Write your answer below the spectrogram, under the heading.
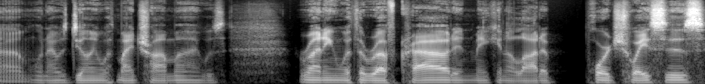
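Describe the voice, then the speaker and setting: In a very clean recording with a silent background, a man with a very deep, low pitch talks in a monotone, flat intonation. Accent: American. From Northern California (Bay Area). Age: 40s. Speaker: activist and criminal justice advocate. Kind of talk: podcast interview.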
